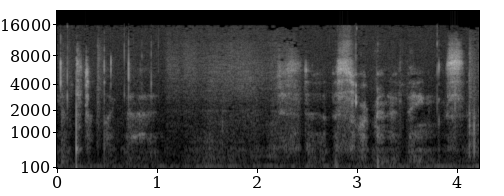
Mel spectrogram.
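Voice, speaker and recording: A woman is whispering. Every word comes out as a whisper. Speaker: ASMR creator. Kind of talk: ASMR beauty haul, casual talk to camera. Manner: whispered, soft-spoken. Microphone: studio mic.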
